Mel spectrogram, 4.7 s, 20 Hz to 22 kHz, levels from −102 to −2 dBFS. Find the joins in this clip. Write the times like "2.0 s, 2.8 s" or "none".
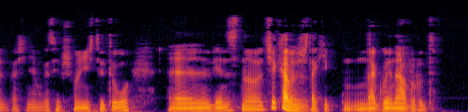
1.5 s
